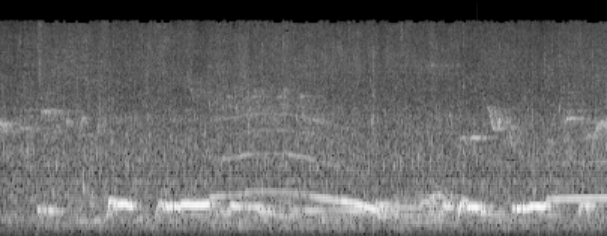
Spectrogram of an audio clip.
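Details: Puter Pelung turtle dove cooing: brief notes, then a long smooth tone sliding gently downward, followed by more short coos, with murmuring water heard throughout.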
